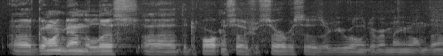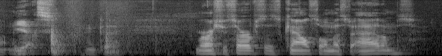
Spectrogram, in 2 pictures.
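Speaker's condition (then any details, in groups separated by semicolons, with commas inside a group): No condition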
